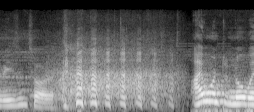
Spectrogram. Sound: laughter

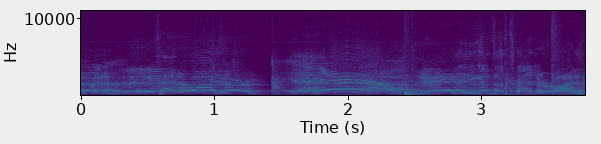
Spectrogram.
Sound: audience cheering

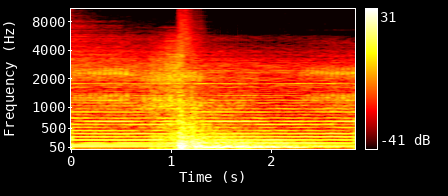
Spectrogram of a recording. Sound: stamp noise

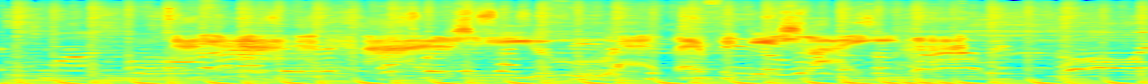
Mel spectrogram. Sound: mischievous Laugh

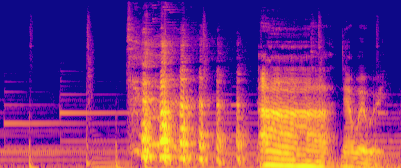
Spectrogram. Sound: director laughs

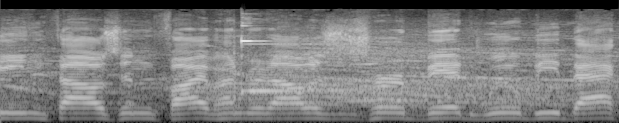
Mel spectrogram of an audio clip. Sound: buzzer pings

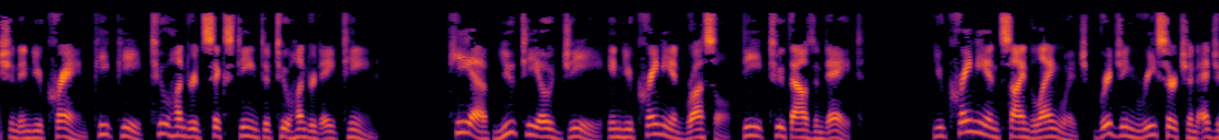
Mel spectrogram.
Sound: in Ukrainian

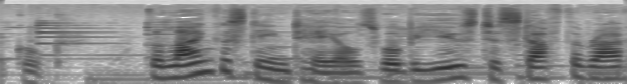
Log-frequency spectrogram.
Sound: voiceover

